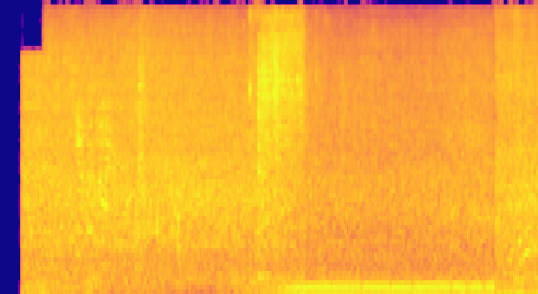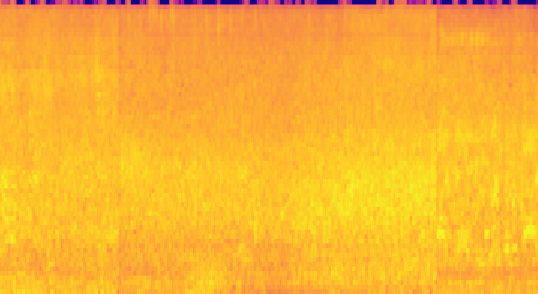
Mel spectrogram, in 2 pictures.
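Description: Road traffic noise: a steady wash of passing cars and motorbikes. A vehicle engine hums loudly close by from about three and a half to six and a half seconds in.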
